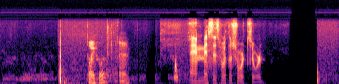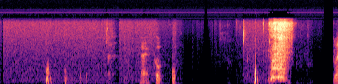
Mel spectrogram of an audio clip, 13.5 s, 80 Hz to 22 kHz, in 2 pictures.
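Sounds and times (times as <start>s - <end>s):
speech: 1.8s - 2.7s, 3.8s - 5.4s, 9.6s - 10.4s
person sneezing: 12.2s - 12.6s.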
